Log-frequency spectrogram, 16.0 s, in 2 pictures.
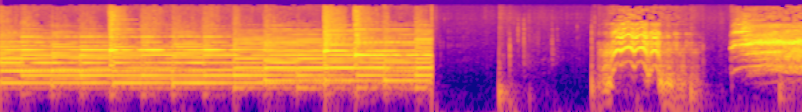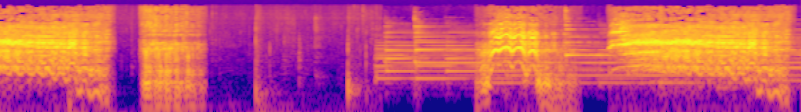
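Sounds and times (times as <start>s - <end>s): horse whinnying: 6.0s - 10.1s, 12.8s - 16.0s.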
